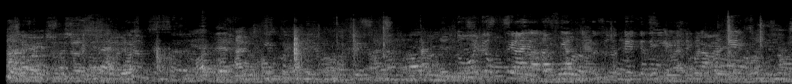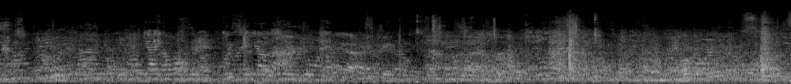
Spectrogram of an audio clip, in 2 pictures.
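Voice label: Elderly People Lively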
